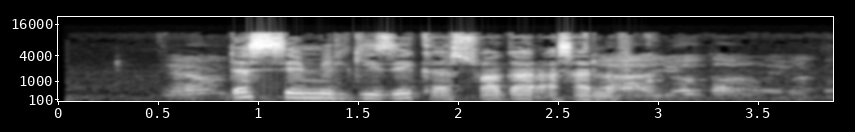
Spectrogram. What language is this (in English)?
Amharic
